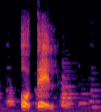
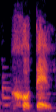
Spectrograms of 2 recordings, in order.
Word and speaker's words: hotel: The letter H in Spanish has no sound. Nada. It's mute, silent. So don't be tempted to pronounce it. In Spanish, you say hotel and not hotel.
